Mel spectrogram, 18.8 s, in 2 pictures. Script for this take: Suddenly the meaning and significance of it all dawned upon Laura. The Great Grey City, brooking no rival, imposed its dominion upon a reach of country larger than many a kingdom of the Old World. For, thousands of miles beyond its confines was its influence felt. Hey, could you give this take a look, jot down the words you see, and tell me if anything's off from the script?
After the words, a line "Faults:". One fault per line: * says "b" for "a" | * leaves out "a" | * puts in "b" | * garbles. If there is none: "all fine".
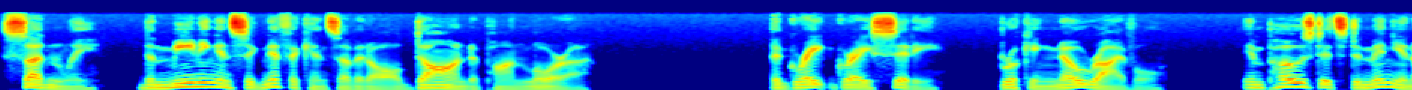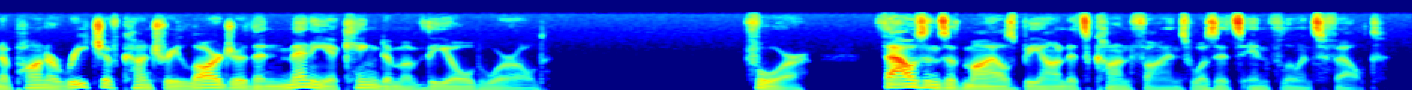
Suddenly the meaning and significance of it all dawned upon Laura. The Great Grey City, brooking no rival, imposed its dominion upon a reach of country larger than many a kingdom of the Old World. For, thousands of miles beyond its confines was its influence felt.
Faults:
all fine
